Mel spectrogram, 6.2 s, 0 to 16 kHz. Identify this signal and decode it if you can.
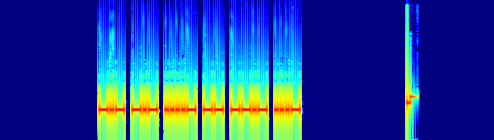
Morse code, heard as a keyed tone, about 34 wpm, 700 Hz. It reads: KK4MQV
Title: USA Call Signs 35wpm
